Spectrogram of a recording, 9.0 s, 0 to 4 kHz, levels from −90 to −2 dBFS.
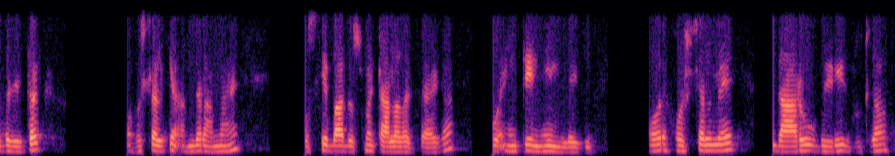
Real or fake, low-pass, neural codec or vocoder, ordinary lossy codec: real; 3.6 kHz; none; none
